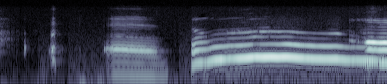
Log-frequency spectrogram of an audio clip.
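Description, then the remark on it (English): A person imitates a beluga whale: a few quick clicks, then two drawn-out, high, wavering whistle-like wails. The second wail is longer and steadier, fairly loud with no talking. “Can you please make a beluga whale sound?”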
